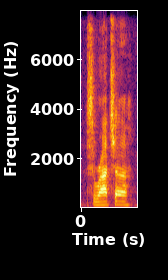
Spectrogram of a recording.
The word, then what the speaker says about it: Sriracha: And then you put uh like Srirach Sriracha. Am I pronouncing it correctly?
